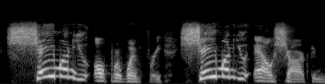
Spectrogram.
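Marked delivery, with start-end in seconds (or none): 0.1-0.9 indignant rebuke. Real, not acted. Caller rebuking celebrities, high outraged scolding. Denouncing public figures one by one. 1.8-2.5 indignant rebuke. Real, not acted. Caller rebuking celebrities, high outraged scolding. Denouncing public figures one by one.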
